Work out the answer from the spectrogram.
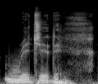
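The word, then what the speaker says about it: Ridgid: What is it? It's rigid. – I thought that was Rigide. – Oh, I've been saying it wrong the whole time.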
